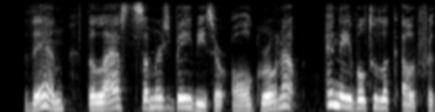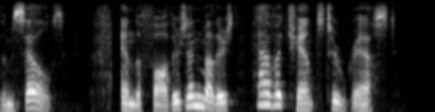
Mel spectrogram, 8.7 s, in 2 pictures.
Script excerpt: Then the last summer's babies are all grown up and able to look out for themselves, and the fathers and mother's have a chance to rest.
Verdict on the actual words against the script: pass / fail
pass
